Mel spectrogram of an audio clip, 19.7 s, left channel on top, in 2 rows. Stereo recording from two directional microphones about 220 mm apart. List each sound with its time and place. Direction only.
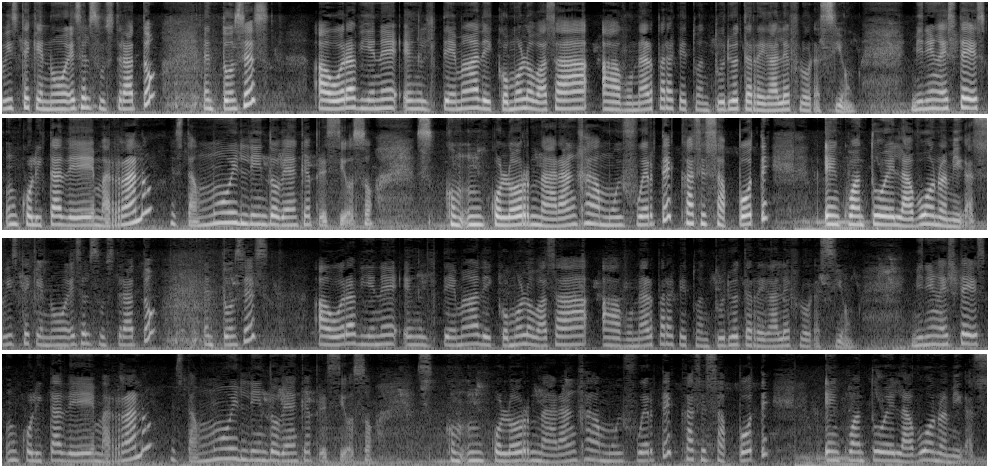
0.0 s speech: 40° left (ahead or behind)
